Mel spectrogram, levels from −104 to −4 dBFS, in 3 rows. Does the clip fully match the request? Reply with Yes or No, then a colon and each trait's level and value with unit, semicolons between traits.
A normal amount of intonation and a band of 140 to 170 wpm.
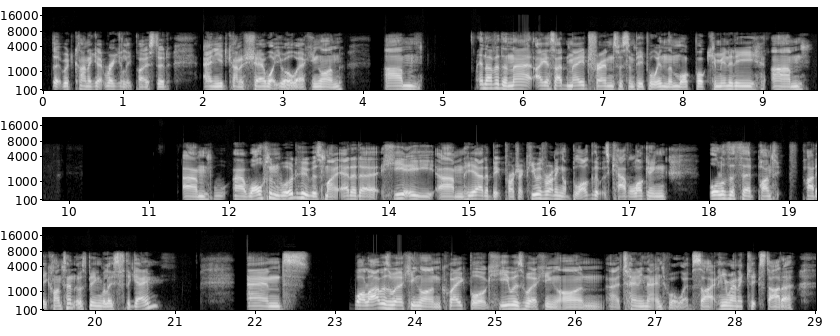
No: average, 3.1 semitones; average, 190 wpm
